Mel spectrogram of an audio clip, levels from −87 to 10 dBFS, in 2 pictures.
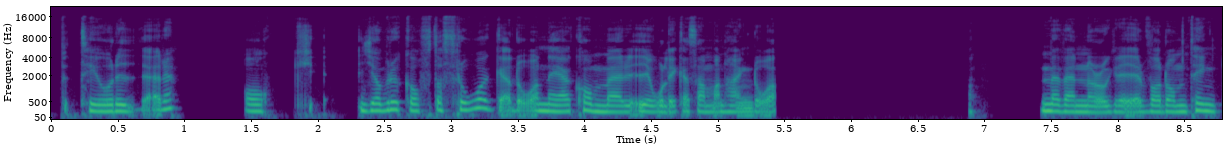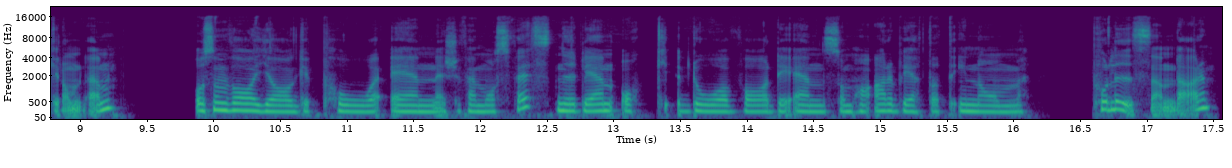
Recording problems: audio cutting out; at 5.5 s for 1.5 s

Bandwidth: 16 kHz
